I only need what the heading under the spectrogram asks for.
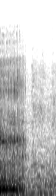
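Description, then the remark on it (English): A voice briefly imitates a single snore, a short, rough, throaty snort lasting under half a second before fading into quiet room tone. “Them rascals were snoring.”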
